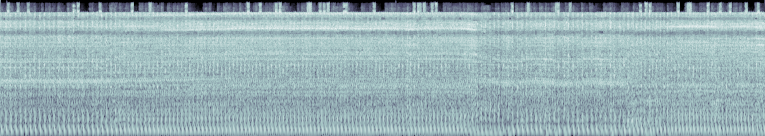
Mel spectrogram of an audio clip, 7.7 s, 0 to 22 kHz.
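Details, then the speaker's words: 1997 Murray 30575X31A riding lawnmower engine, just un-seized, head refitted missing two broken bolts, cooling shroud off: steady even low putter with no misses or knocks, running well. "runs like a dream"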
